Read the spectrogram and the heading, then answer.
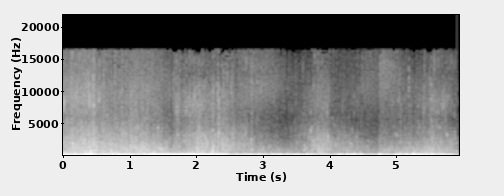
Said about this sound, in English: The 15-mile-an-hour wind blows snow into my face. The blizzard whips the waves to shore. The scene is loud, cold at 37 degrees, and mysterious, fueling my anxiety.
